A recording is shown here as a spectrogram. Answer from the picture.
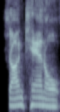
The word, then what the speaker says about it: Sean Cannell: Sean Cannell rhymes with YouTube channel.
